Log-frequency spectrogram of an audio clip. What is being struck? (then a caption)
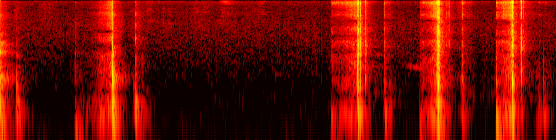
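Kinetic sand slab cut with a metal knife. A metal table knife cuts and scrapes across a flat, round, solid purple kinetic sand disc resting on a wooden board, scoring it in a crosshatch. Short, dry, crunchy strokes come in irregular clusters separated by quiet gaps, each with a soft gritty scrape and a slight bright edge, fading quickly without ringing.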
